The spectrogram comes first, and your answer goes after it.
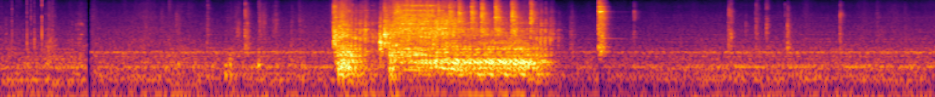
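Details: Chainsaw test fire after servicing and chain sharpening, chain refitted: quiet handling noises, then the saw fires and runs loud and even for about three seconds before cutting off; sounds healthy, running normally.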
